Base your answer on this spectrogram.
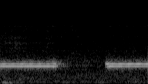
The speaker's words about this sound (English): Sorry, man. Yeah, it's got an Amber alert on her phone, so Amber's lost again.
